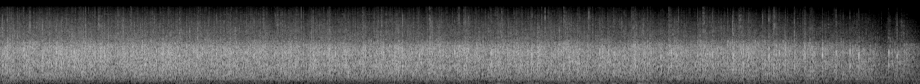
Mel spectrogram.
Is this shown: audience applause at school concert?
yes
